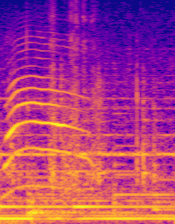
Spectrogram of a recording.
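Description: A cat meows in the video game Drova: Forsaken Kin, a single drawn-out, rising then falling cry that sits clearly over a steady low background hum.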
